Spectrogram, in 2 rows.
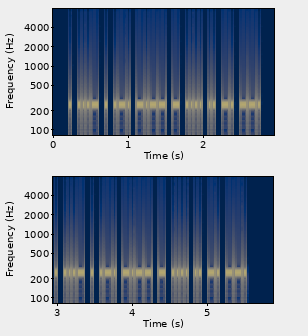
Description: Morse code, heard as a keyed tone, about 40 wpm, 250 Hz. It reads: EVERYTHING EVERYTHING
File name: morse / morse-training-40WPM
